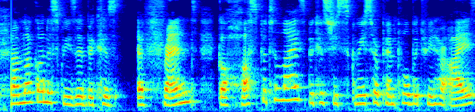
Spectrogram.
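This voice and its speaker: A woman speaks at a fairly quick pace with a German accent, her fairly high pitch carried by a dark, mellow tone. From Germany. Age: 20s. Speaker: sewing content creator. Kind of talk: casual vlog.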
